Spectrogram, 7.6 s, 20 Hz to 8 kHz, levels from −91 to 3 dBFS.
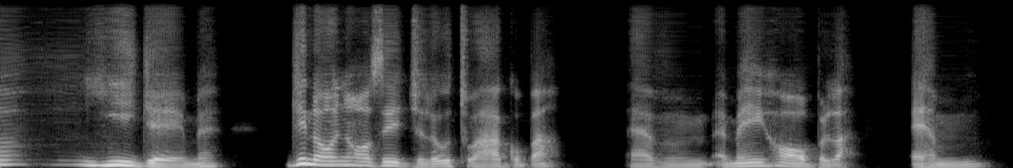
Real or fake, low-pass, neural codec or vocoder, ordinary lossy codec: fake; none; codec, 16 kHz, about 1 kbps, DyCAST, with the encoder's durations; none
